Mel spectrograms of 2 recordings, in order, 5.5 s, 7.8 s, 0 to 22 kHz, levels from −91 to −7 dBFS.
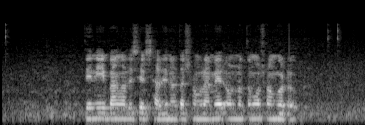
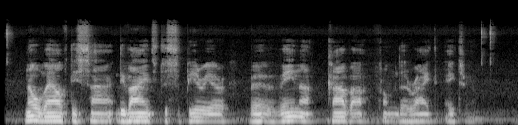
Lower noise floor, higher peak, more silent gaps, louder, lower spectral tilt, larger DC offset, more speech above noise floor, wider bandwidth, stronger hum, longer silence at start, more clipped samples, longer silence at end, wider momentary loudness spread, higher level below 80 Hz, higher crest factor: first, -51 dBFS vs -45 dBFS; about the same, -10 dBFS vs -8 dBFS; neither; about the same, -27 LUFS vs -26 LUFS; about the same, -6 dB/octave vs -6 dB/octave; neither; first, 24 dB vs 19 dB; about the same, 11 kHz vs 12 kHz; neither; first, 0.4 s vs 0.1 s; neither; second, 0 s vs 0.35 s; first, 24 LU vs 17 LU; second, -62 dBFS vs -44 dBFS; about the same, 18 dB vs 18 dB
